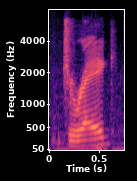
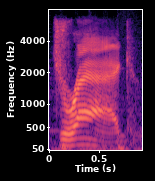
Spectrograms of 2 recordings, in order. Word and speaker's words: dreg: All right, guys, you are saying the word wrong. Dreg. It's spelled D-R-E-G, not drag.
